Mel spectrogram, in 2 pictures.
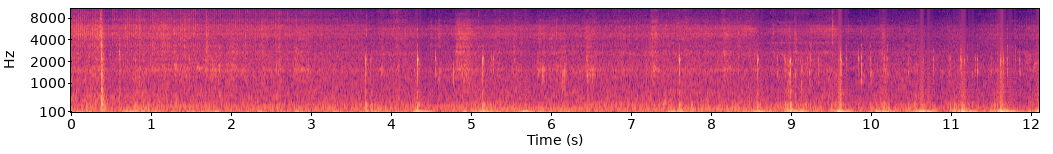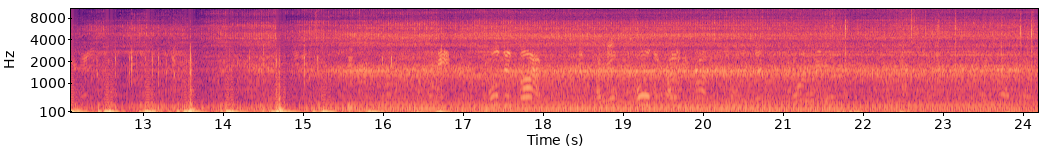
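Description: Engine-driven hydraulic power unit for rescue tools running steadily. Through the middle there is a run of heavy low thumps, about one or two a second, and in the second half a steadier, brighter hum. Faint voices come and go.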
